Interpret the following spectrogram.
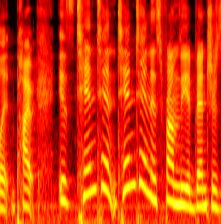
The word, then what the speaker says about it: Tintin: call it pirate is Tintin Tintin is from The Adventures of Tintin yes Tech technically pronounced tonon but yes and he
